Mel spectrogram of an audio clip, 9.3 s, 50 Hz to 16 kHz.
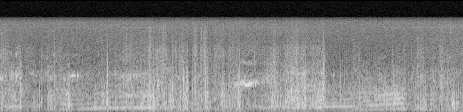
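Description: BMW M3's straight-six engine being driven hard around a coned handling course, its revs rising and falling between turns, with wind buffeting the microphone.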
